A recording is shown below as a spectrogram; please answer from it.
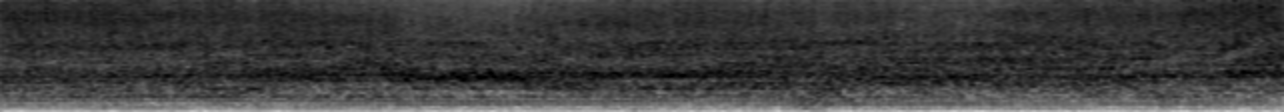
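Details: Giant Vac thatcher power rake, small single-cylinder engine not taken apart during restoration: a steady, even drone with no misses, knocks or surging; running healthy.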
